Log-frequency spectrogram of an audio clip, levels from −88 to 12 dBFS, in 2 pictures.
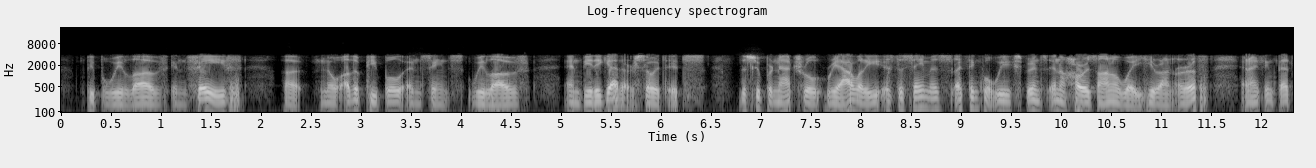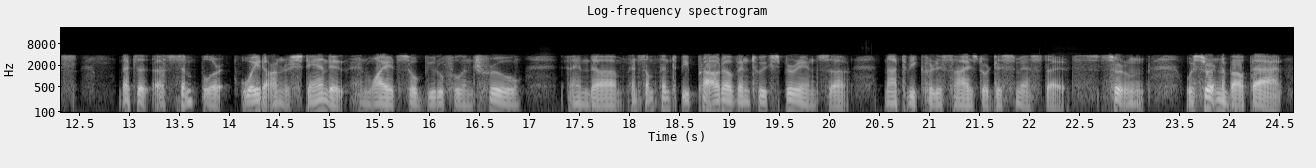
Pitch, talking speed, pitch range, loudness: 90 Hz, 195 wpm, 85-95 Hz, -18 LUFS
